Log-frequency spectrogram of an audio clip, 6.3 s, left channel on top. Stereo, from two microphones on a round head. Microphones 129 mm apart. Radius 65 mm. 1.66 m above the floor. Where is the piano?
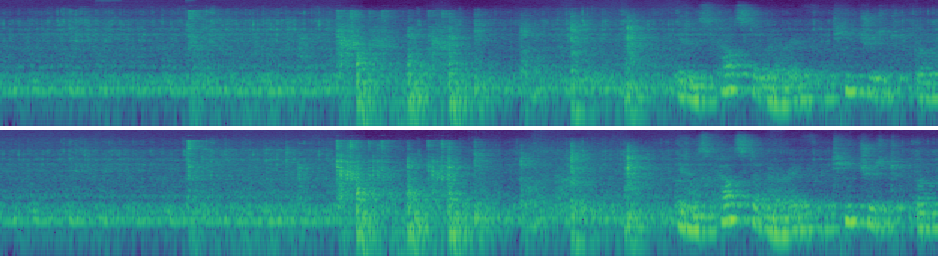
No piano in this recording.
